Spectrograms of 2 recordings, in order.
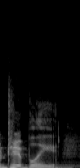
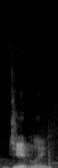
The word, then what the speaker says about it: Ghibli: kind of craziness she got up to at Ghibli Park, and hopefully not die of jealousy.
